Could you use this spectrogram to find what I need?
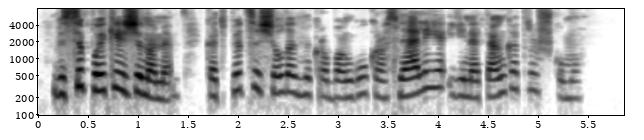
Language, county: Lithuanian, Telšiai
